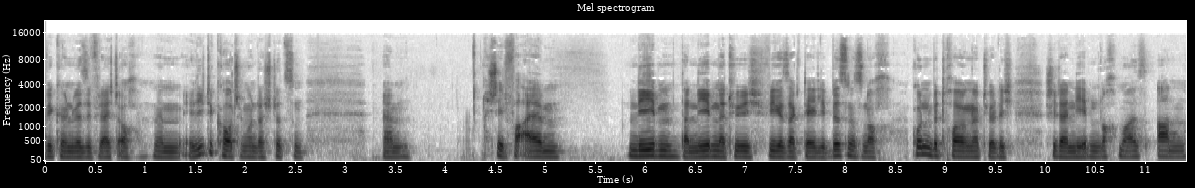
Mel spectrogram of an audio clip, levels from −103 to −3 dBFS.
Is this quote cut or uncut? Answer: uncut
